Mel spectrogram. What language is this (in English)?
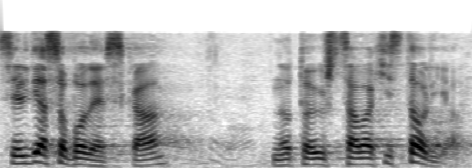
Polish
